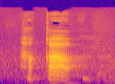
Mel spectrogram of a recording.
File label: "buy", Nukuoro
